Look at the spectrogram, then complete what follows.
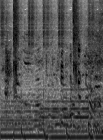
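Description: Background music with heavy held bass notes and a steady beat.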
